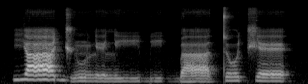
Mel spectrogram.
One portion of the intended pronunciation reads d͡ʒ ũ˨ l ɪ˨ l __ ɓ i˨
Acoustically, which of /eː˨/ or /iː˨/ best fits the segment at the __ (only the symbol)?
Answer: iː˨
